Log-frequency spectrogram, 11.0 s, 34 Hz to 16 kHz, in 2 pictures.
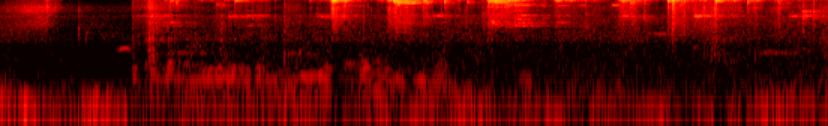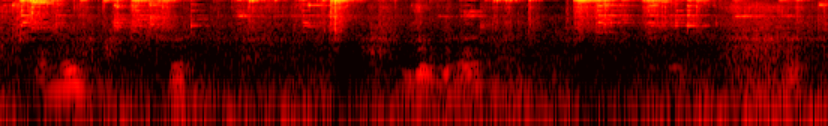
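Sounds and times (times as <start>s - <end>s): metal chains clinking: 0.9s - 11.0s.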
